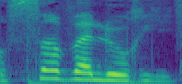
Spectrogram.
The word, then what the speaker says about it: Saint-Valery: On prononce bien Saint-Valery et pas Saint-Valery.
